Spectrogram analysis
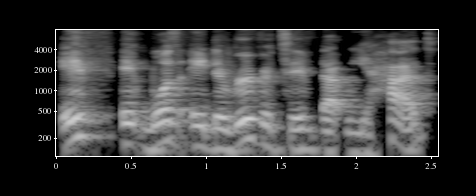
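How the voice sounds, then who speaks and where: A man's voice: fairly high pitch, normal speed. Man on a dull, lo-fi online call. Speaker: participant in an online discussion. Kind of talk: casual debate.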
